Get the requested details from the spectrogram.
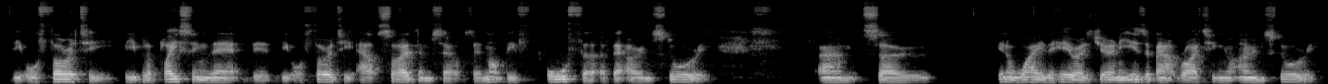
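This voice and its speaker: A man's voice: on the low side, a little mellow, low-quality recording. A man with a southern English accent hosting an informal roundtable, thinking aloud and often rephrasing. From Essex, England. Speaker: host.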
